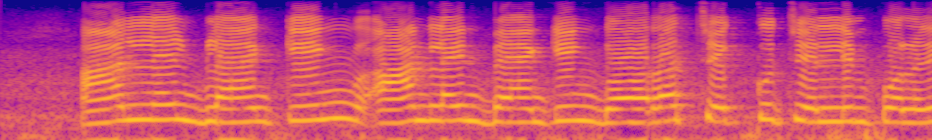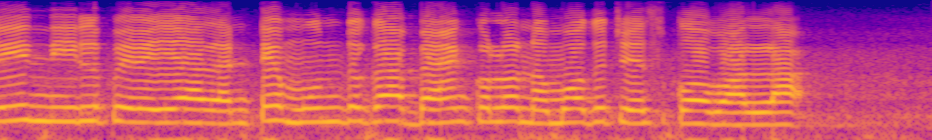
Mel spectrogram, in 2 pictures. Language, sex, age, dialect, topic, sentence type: Telugu, female, 18-24, Southern, banking, statement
